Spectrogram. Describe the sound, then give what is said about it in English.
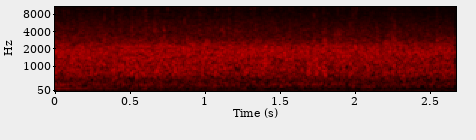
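An audience clapping their hands together, a steady, dense wash of many overlapping claps that holds at an even loudness throughout, with no voices heard. “Y'all come on, clap your hands and say amen.”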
